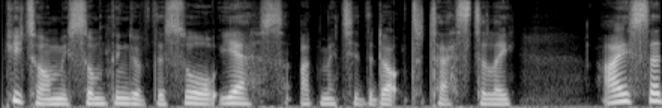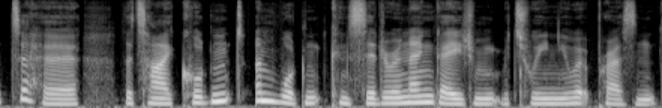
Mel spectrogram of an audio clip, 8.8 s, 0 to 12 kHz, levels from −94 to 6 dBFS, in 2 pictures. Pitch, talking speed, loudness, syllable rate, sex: 170 Hz, 185 wpm, -18 LUFS, 5.4 syllables/s, female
